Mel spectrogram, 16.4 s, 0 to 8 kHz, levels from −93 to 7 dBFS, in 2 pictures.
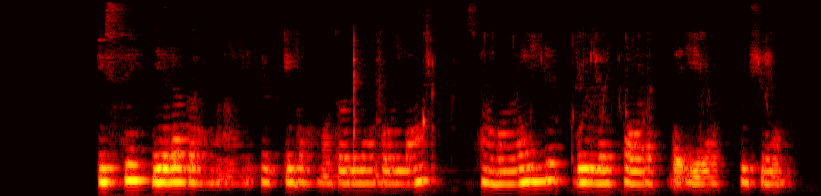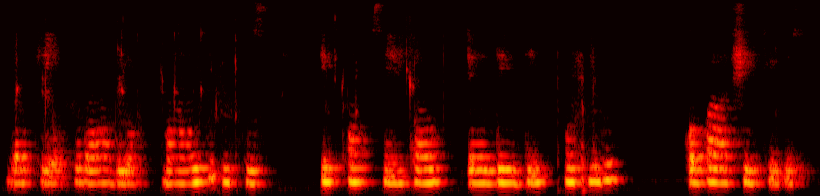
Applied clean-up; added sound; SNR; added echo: neural mask model DeepFilterNet 3.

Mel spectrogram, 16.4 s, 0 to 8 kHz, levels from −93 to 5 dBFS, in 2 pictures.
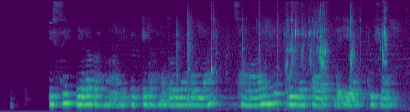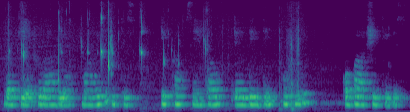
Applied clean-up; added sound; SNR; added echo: none; Tap / Fill (with liquid) / Trickle, dribble / Chirp, tweet / Engine; 16 dB; reverberation time 0.6 s.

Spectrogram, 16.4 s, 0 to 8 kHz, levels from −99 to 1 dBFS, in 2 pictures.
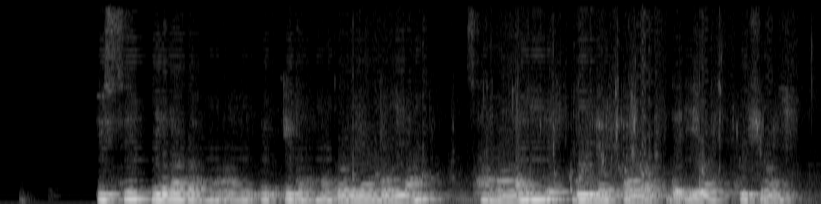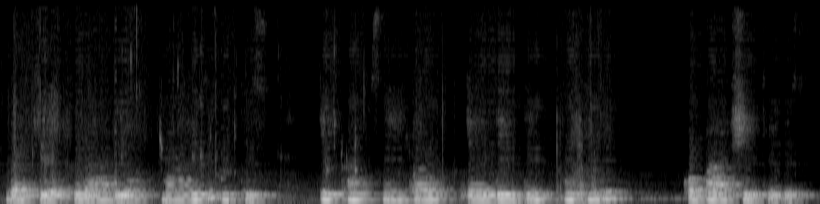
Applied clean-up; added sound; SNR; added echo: neural separator model SepFormer DNS4.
